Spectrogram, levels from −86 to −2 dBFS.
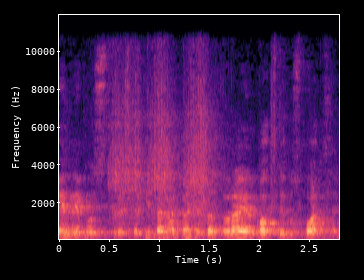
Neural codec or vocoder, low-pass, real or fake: none; 10.8 kHz; real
